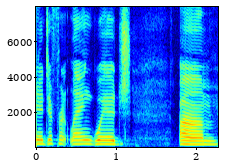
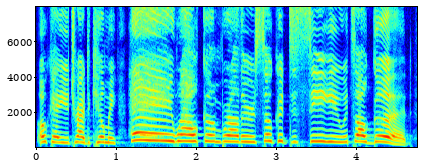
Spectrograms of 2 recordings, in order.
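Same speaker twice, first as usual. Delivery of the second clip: bright, loud, gushing welcome, pitched higher; mock cheery forgiver; 5 semitones higher, 6 dB louder than usual. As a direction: overdo the all-is-forgiven welcome. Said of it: "Don't you think Christians are supposed to be".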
